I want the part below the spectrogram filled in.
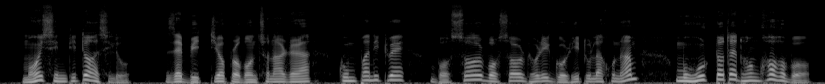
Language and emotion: Assamese, fearful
